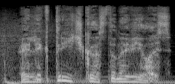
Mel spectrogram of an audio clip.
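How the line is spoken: Plain. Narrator (Russian): сказал он

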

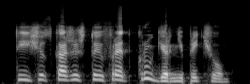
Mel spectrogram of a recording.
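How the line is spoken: Barked. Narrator (Russian): рявкнул эльф

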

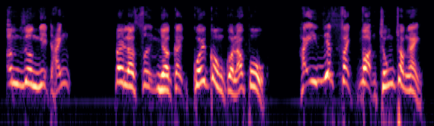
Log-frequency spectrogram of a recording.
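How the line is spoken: Frenzied loud shout. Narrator (Vietnamese): Quân Trung Thánh như điên cuồng hét vang

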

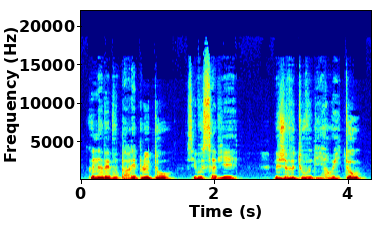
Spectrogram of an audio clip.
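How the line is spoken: Exclaimed. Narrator (French): s'écria

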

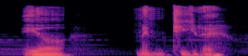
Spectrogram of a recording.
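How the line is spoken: Quiet, hushed question. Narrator (Italian): domandava sottovoce

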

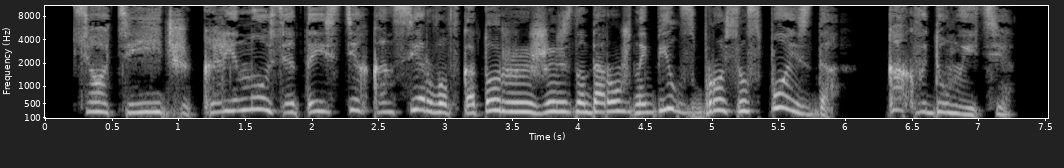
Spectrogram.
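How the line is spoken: Choked whisper. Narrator (Russian): придушенным голосом прошептал

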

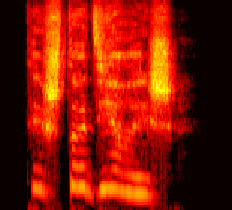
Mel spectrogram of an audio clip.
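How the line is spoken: Wheezing, caught off guard. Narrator (Russian): просипела она, явно не ожидая, что ее последний оплот падет

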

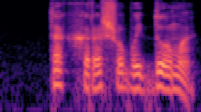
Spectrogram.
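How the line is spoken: Trembling voice. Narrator (Russian): говорю я дрожащим голосом

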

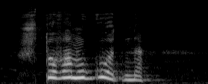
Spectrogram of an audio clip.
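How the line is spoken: Trembling voice. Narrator (Russian): произнесла она дрожащим голосом

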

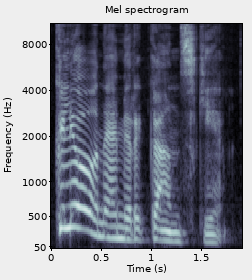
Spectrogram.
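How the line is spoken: Sighing. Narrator (Belarusian): уздыхаў Лявон Іванавіч

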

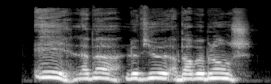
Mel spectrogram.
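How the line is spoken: Shouting. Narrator (French): cria-t-il

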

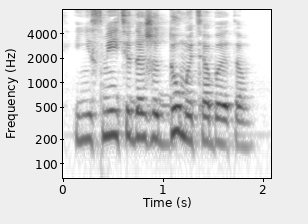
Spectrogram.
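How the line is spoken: Angry. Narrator (Russian): Сказано было зло

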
